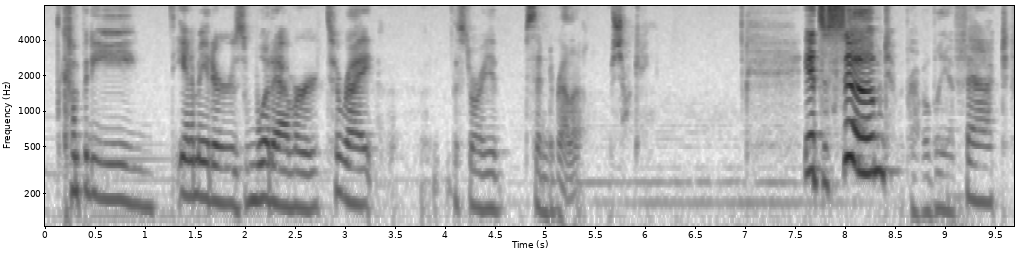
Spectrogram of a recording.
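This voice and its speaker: A woman tells a story to her viewers in a casual, comic style, with faint music. Her voice sits at a medium pitch for a woman. She is animated and sarcastic, often breaking off for a playful aside. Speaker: video host and storyteller.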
